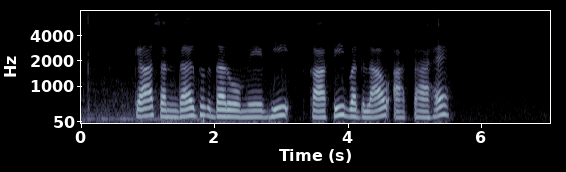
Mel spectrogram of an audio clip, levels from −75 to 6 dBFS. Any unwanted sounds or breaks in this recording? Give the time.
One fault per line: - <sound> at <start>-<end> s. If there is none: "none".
none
